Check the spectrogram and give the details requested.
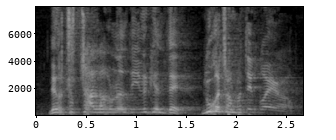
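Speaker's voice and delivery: high, rushed imitation of a quarrelling driver; mock aggrieved appeal. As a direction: plead your side to a bystander, hammed-up. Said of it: "두 사람 다 자기 편 들어달라고". (높고 빠르게 억울함을 따지는 흉내)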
